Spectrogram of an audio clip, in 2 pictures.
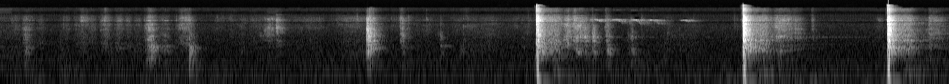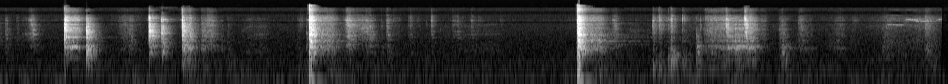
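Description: Steel parts clanking against each other and a steel workbench as a homemade differential assembly is handled and fitted: about six sharp metal clanks a second or two apart, with lighter rattles and scrapes between.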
